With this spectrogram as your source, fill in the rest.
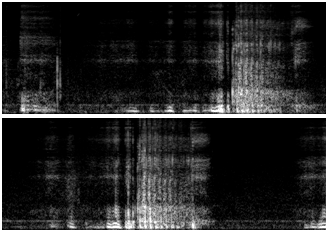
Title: Snoring & Dreaming Jeremy the Kerry Beagle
